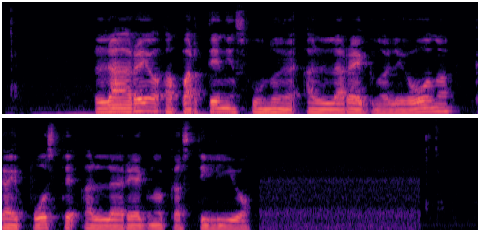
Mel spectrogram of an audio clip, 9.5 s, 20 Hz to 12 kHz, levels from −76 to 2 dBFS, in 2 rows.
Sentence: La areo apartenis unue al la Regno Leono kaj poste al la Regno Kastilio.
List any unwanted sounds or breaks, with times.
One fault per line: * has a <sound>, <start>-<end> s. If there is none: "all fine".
all fine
